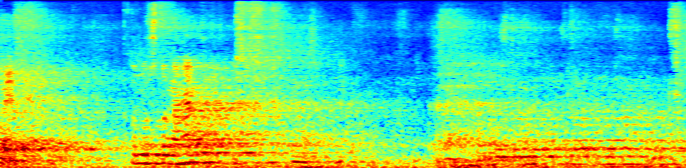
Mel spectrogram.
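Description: Young men talk casually in a large echoing hall.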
